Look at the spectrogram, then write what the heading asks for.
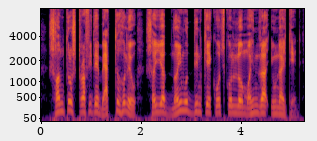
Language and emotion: Bengali, neutral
